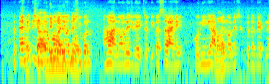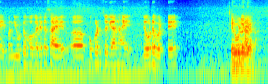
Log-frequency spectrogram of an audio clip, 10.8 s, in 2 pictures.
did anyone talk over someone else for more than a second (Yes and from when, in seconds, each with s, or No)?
Yes, from 0.6 s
